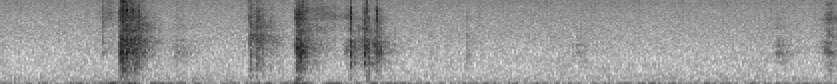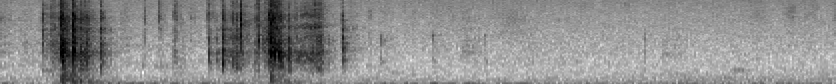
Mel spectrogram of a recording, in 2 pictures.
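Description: Small plastic packets of motorcycle bolts being handled and crinkled: a few short rustles in the first two seconds, then louder crinkling about four and a half and five and a half seconds in.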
